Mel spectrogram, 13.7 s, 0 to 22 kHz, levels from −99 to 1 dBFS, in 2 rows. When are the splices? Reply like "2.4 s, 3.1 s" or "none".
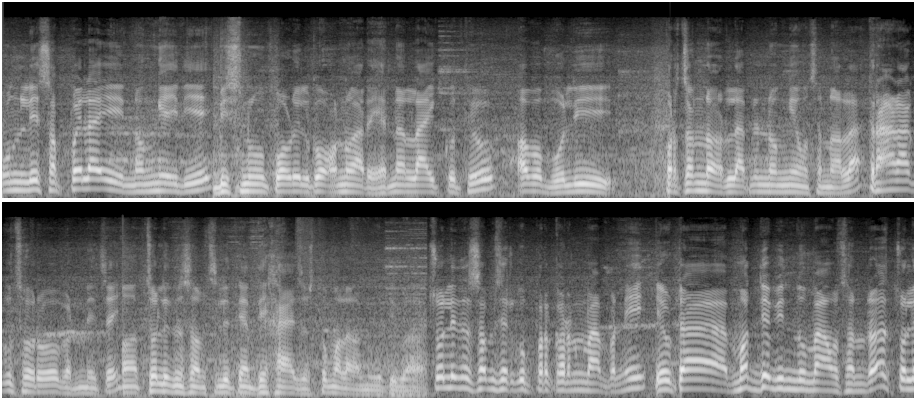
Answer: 1.6 s, 6.5 s, 10.0 s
